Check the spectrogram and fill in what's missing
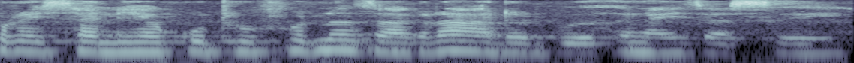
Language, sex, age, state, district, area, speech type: Bodo, female, 18-30, Assam, Chirang, rural, spontaneous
